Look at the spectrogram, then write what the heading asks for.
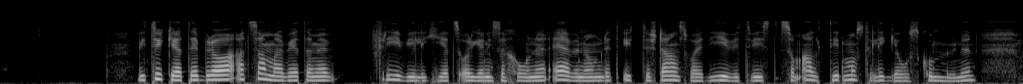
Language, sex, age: Swedish, female, 27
